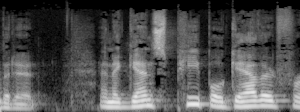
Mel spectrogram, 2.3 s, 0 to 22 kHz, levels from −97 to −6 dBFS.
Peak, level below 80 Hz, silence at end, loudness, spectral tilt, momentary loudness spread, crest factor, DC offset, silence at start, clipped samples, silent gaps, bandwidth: -6 dBFS; -62 dBFS; 0 s; -21 LUFS; -5 dB/octave; 12 LU; 16 dB; under 0.1%; 0 s; under 0.1%; none; 17 kHz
